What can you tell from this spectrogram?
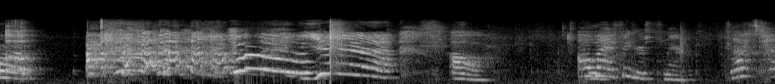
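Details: Deliberate burping in a contest among three young people drinking pop: a long, loud, voiced burp followed by shorter burps, over background room noise.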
